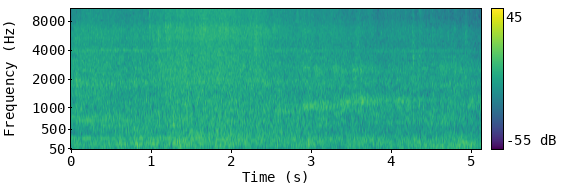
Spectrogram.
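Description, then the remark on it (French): A loud, steady rumbling rush of an amusement ride boat at Nigloland running down a water chute at the end of its 28.24-second course, a continuous churning roar with no voices and no distinct single splash. “On voit temps de chute du dernier bateau. Donc il a fait son petit parcours en 28 secondes 24.”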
